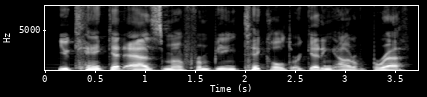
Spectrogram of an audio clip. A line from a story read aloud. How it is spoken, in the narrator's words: I said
